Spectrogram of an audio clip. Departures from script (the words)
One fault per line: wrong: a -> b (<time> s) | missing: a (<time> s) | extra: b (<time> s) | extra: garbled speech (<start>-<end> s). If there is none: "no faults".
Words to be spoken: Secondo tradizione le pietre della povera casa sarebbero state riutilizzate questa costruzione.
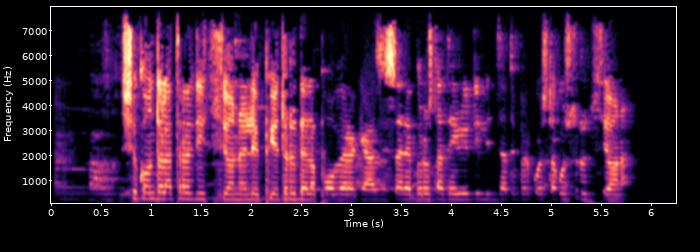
extra: la (1.1 s)
extra: per (4.7 s)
